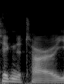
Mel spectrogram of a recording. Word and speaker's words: Tig Notaro: So they replaced him with, I forget her name, Tig Notaro, I think is how you pronounce it. – Oh, yeah. I'm not familiar. Tig Notaro, I think. – Tig Notaro, yeah.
